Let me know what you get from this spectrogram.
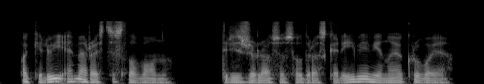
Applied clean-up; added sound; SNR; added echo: none; none; none; none.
